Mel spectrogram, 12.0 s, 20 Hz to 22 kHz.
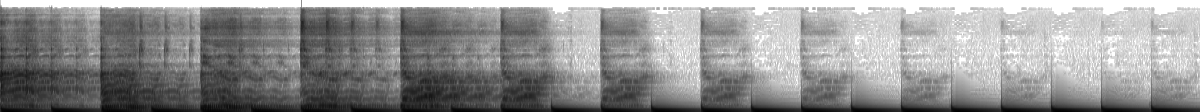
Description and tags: I Want You To Know 120bpm
"I Want you to know" with a 4/4 808 Kickin'
808Kick, house, Vocal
